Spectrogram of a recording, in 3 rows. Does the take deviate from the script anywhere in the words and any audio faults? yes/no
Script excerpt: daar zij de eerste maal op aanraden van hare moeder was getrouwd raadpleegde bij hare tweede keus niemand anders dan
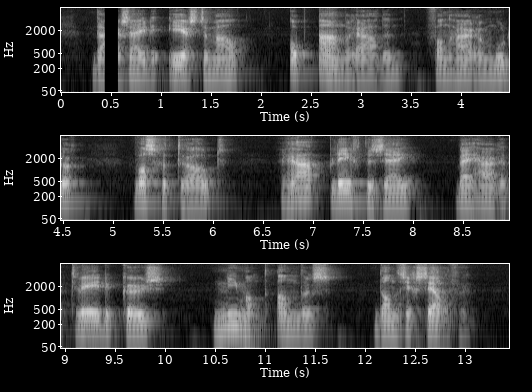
yes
